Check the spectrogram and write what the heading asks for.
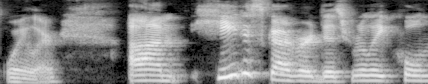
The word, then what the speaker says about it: Euler: his name's Leonardo Euler I know it looks like you learned but that's not how you say it's Euler he discovered this really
